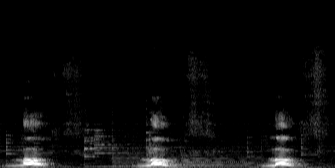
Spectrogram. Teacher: Se você fizer o experimento de colocar a mão na garganta e falar love, love, love, no V você vai sentir que a garganta tremeu. Então quer dizer que esse V é um voice sound, ou seja, é uma consoante que faz as cordas vocais vibrarem, certo?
